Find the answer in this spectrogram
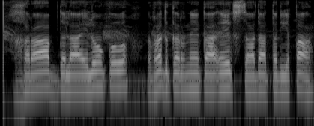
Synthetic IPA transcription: xɐɾaːb̚d̪ɐlaːɪlõko | ɾɐd̪kɐɾnekaeːksaːd̪at̪ɐɾiːqa

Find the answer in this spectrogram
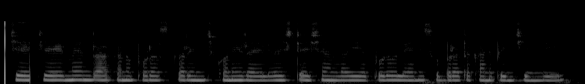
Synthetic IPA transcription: t͡ʃt͡ʃɛjɾmenɾaːkɐnupuɾɐskɐɾiɲt͡ʃu̥kuniɾɐjlʋeːsʈeːʂɐnlo̞ːe̞pːuɽule̞ːnisubɾɐt̪ɐkɐnipiɲt͡ʃind̪i

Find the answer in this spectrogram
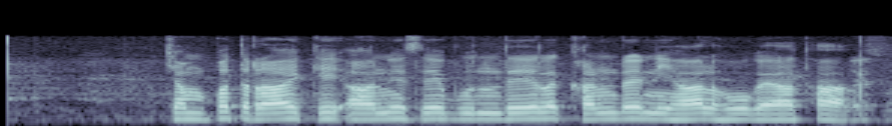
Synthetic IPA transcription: t͡ʃə̃mpət̪ɾaːjkeʔaːnesebʊnd̪eːlkʰə̃ɳɖenɪɦaːlɦoɡɐjat̪ʰaː

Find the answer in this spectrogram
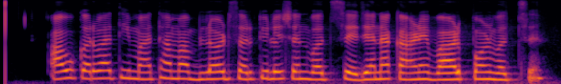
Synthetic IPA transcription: aʋũkəɾʋat̪ʰimat̪ʰamãbləɖsəɾkjuleʃənʋəd̪ʱʃed͡ʒenakaɾɳeʋaɭpəɳʋəd̪ʱʃḛ

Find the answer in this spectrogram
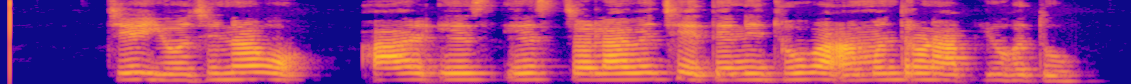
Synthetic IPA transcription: d͡ʒejod͡ʒnao | aɾesest͡ʃəlaʋet͡ʃʰet̪ened͡ʒoʋaʔamənt̪ɾəɳ̃apjũɦət̪ũ

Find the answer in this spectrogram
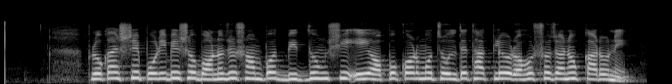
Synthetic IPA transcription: pɾokaʃepoɾibeʃobɔnod͡ʑoʃɔmpod̪̚bid̪ʱːoŋʃiʔeɔpokɔɾmot͡ɕolt̪et̪ʰakleoɾɔɦoʃːod͡ʑɔnokːaɾone

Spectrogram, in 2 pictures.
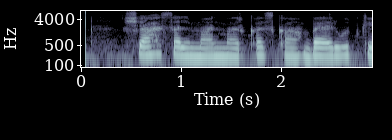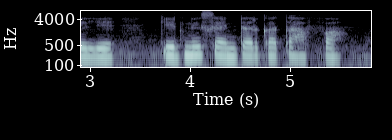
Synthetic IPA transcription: ʃaːɦsəlmaːnməɾkəzkabɛːɾuːt̪kelie | kɪɖnisẽɳʈəɾkat̪ɐɦəfːa

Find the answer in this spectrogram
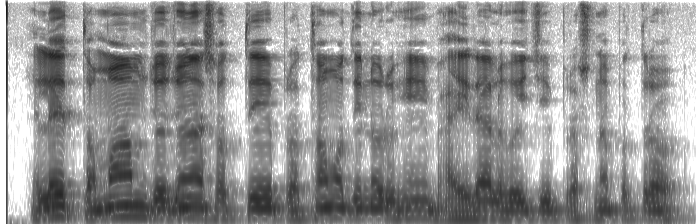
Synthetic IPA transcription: helet̪ɔmamd͡ʒod͡ʒɔɽ̃asɔt̪ːepɾɔt̪ʰɔmɔd̪inɔɾuɦĩbʱajɾalɦojt͡ʃʰipɾɔsnɔpɔt̪ɾɔ

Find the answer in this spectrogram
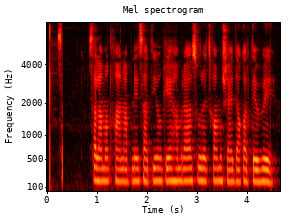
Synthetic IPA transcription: sɐlaːmət̪xaːnɐpnesaːt̪ʰijõkeɦɐmɾaːsuːɾəd͡ʒkamʊʃaːɦɪd̪akɐɾt̪eɦʊeː

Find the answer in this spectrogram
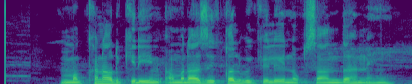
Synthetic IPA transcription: mɐkʰːənɔːɾkəɾiːmɐ̰mɾaːziqɐlbkelienʊqsaːnd̪ɐɦnɐɦĩː

